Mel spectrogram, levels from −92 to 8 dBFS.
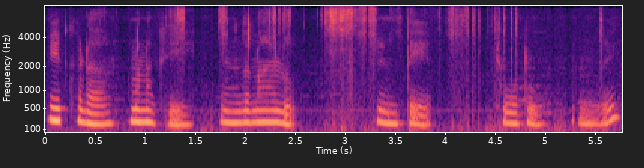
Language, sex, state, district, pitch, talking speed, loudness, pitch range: Telugu, female, Andhra Pradesh, Krishna, 210 Hz, 60 wpm, -21 LUFS, 190-225 Hz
